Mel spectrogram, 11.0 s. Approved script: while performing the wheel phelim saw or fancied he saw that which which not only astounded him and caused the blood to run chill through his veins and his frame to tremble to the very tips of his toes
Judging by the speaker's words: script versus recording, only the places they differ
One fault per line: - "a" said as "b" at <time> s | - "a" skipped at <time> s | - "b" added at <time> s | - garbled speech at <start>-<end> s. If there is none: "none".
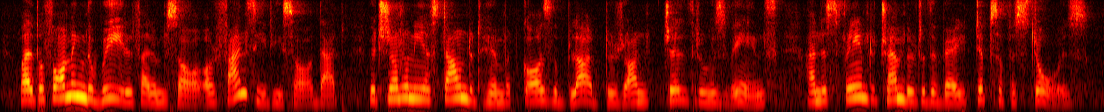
- "which" skipped at 3.9 s
- "and" said as "but" at 5.0 s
